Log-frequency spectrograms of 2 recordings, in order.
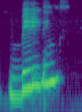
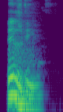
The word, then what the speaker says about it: buildings: así como léela Ajá léela como está ahí buildings eso Ajá Ahí está ya así se pronuncia buildings Okay profe Gracias listo eso Entonces eso lo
